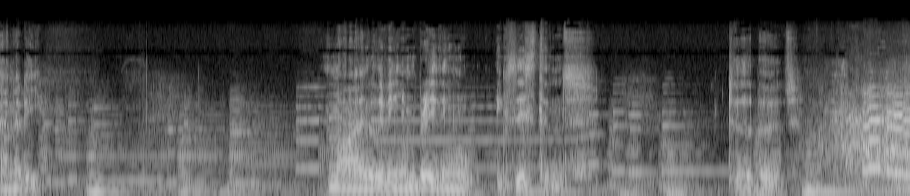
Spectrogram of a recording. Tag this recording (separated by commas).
Cluck, Chicken, Fowl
